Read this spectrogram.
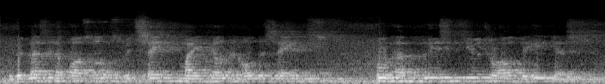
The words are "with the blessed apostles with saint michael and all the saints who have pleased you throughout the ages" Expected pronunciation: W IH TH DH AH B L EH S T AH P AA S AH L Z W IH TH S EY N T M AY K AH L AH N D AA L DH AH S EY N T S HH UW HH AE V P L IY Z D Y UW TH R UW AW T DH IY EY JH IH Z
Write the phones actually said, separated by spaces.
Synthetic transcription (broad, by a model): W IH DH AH B L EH S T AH P AA S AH L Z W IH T S EY N T M AY K AH L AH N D AA L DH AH S EY N T S HH UW HH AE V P L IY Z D Y UW T R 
